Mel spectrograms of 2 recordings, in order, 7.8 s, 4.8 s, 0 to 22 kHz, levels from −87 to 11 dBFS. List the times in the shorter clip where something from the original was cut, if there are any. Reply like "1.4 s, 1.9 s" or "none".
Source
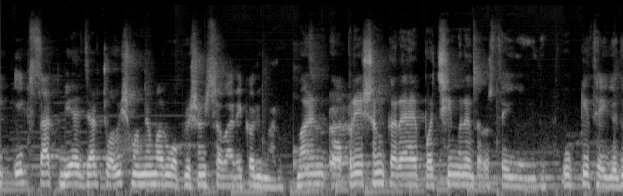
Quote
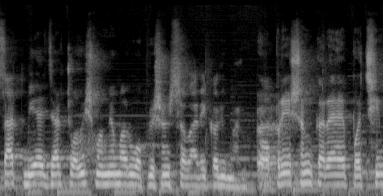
3.2 s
